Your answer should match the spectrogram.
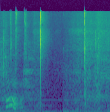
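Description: A plastic lotion bottle handled in the hands, with two sharp clicks, the louder one just under a second in and a lighter one near the end.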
